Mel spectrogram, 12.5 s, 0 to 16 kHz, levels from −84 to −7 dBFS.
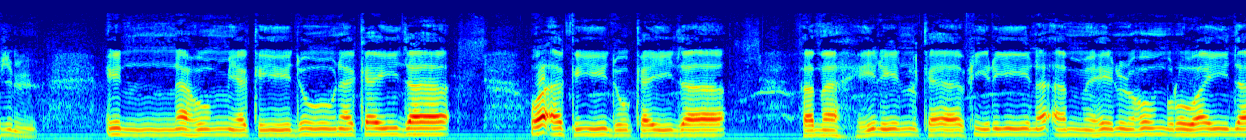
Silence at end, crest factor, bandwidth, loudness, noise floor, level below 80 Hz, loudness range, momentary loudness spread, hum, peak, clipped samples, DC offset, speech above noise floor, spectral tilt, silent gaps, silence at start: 0 s; 18 dB; 11.5 kHz; -24 LUFS; -47 dBFS; -56 dBFS; 5 LU; 11 LU; none; -6 dBFS; under 0.1%; under 0.1%; 23 dB; -6 dB/octave; none; 0 s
